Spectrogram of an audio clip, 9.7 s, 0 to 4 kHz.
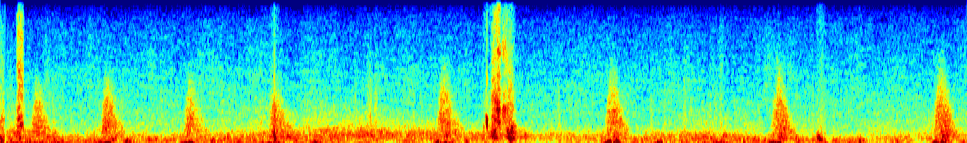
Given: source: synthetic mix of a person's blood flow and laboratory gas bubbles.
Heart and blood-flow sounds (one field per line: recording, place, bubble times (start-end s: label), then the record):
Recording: Doppler ultrasound of blood flow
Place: subclavian vein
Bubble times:
0.00-0.03 s: bubbles
0.16-0.25 s: bubbles
2.71-2.79 s: bubbles
4.83-5.17 s: bubbles
8.16-8.26 s: bubbles
From the record:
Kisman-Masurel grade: 123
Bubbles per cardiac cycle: 1 to 2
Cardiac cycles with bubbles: 10 to 50%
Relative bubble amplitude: loud (0.450 to 0.775)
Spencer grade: 2 (many but less than half of the cardiac periods contain bubble signals, singularly or in groups)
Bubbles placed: anywhere in the cardiac cycle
